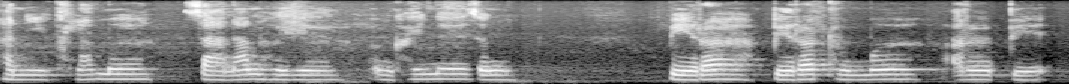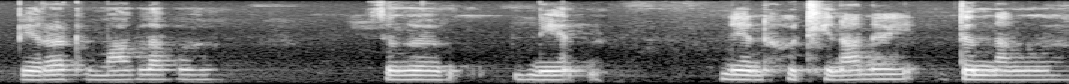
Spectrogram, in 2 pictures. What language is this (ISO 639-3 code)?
brx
